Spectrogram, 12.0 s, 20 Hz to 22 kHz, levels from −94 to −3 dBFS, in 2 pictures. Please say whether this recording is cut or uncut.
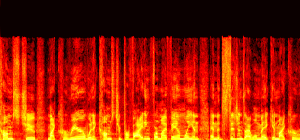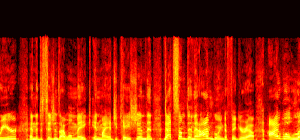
uncut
